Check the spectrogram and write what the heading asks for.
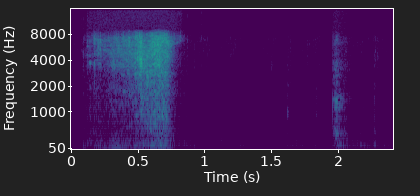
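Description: A single soft rustle of a stiff white fabric sheet being handled, swelling for about half a second near the start, then quiet.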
